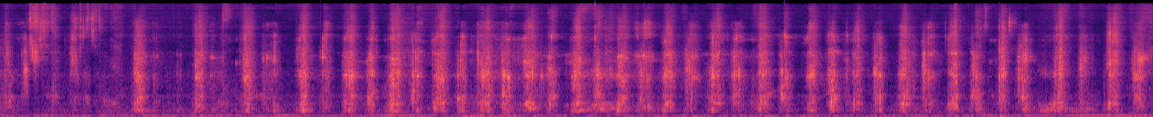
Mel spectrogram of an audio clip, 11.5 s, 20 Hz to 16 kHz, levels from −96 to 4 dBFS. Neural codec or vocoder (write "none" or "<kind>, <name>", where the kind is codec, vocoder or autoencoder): codec, SNAC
